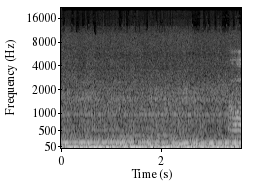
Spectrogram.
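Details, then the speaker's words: BMW E92 M3 V8 on its first drive after being repaired, light cruising: deep, even burbling rumble from the exhaust with road noise behind; healthy normal V8 exhaust note. "Man, them burble tones out the back is smacking. I love hearing this glorious V8 just rumbling."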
